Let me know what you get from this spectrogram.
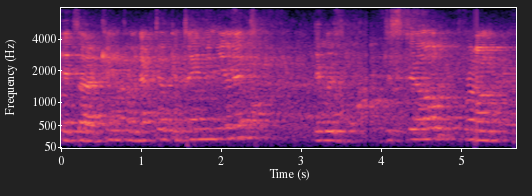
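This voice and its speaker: A high-voiced man rambles through a stand-up comedy set, full of self-mocking asides and filler pauses. He is from Florida but has no Southern accent. He sounds far from the mic, with a long echo in the room and steady room noise behind him. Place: comedy club stage. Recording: echoey room audio from a distant mic.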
